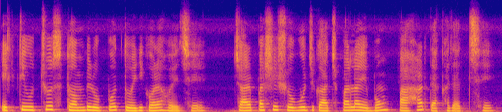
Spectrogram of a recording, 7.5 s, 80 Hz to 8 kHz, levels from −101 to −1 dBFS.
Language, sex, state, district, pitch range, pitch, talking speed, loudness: Bengali, female, West Bengal, Cooch Behar, 190-230 Hz, 210 Hz, 110 wpm, -15 LUFS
